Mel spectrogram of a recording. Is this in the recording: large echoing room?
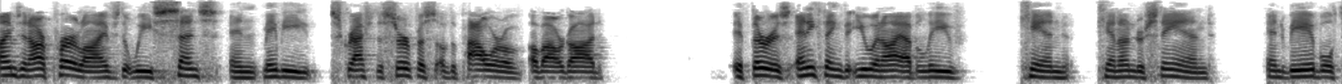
yes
